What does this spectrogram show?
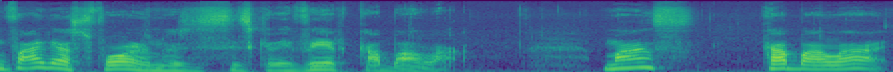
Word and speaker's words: Kabbalah: mesmo equívoco que você elas pronunciam cabala mas a pronúncia correta é kabbalah e é Existem várias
